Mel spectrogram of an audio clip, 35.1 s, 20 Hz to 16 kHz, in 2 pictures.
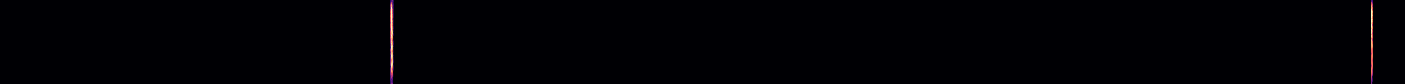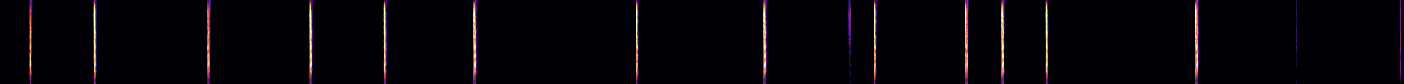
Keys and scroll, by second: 27.7 ctrl+z.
